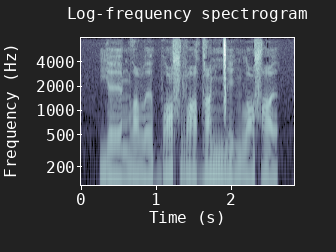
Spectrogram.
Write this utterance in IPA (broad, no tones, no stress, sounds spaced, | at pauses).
j ɛː ŋ ðˤ i β ɜ b ɔː sˤ v ɔː dˤ i ŋ ŋ͡ǀ eː ŋ l ɔ sˤ ɜ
